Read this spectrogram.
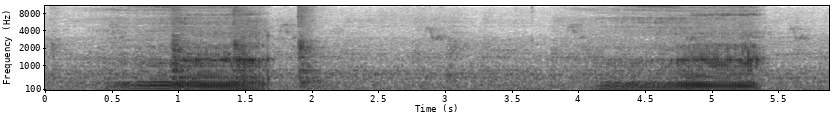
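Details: Adult man napping outdoors in a backyard: two loud, rough, rattling snores on the breath in, separated by a quiet pause; ordinary snoring.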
